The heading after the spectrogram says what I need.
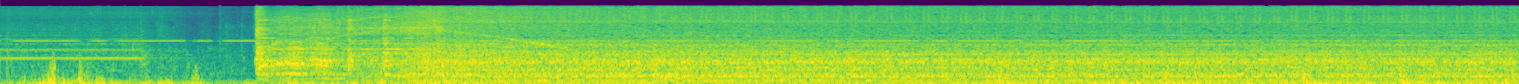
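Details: Volvo Penta boat engine, outdrive lowered into the lake, first start after a refurbished fuel pump was installed and primed: brief crank, quick catch, smooth even idle with no pump whine; healthy.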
